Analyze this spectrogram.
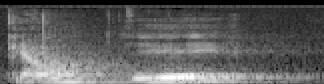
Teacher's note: la palatalisation a régressé, on est revenu à « K »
